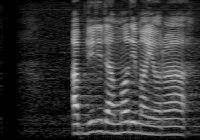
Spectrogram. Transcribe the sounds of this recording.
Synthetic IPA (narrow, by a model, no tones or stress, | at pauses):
ʔap̚dididamɔldimajoɾa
